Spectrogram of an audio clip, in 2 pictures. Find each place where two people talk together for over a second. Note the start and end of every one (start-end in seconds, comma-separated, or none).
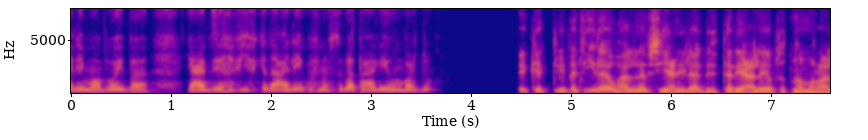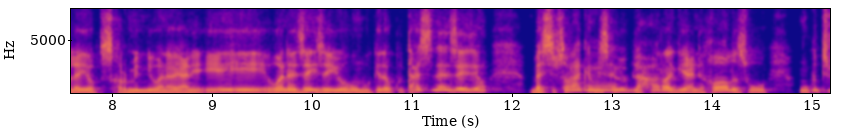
none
